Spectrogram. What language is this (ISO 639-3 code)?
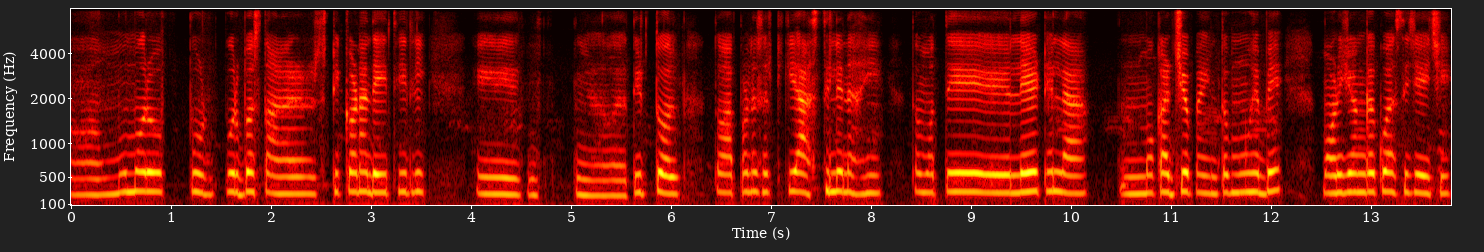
ori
